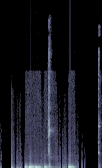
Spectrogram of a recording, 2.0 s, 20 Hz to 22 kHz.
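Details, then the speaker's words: Relay on crocodile clamps driven by a development board, toggled 1 second on, 1 second off: crisp single clicks about a second apart among bench handling thumps; relay switching normally. "We can hear the relay already clicking."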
